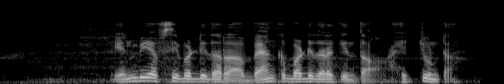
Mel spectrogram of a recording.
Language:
Kannada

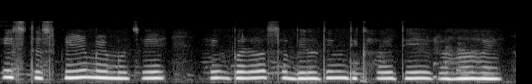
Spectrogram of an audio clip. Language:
Hindi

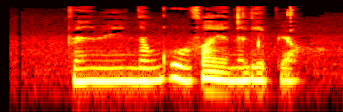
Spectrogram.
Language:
Chinese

